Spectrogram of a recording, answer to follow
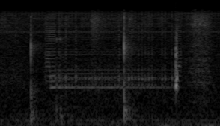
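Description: A few faint taps of an Apple Pencil on the iPad's glass screen. Under them, a faint steady two-pitch electronic tone starts about half a second in and stops near the end.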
